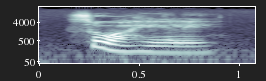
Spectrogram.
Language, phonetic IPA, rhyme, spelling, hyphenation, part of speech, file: Hungarian, [ˈsuɒɦeːli], -li, szuahéli, szu‧a‧hé‧li, adjective / noun, Hu-szuahéli.ogg
- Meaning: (adjective) Swahili; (noun) Swahili (language)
